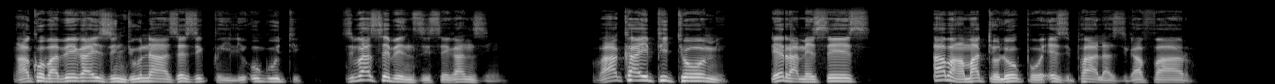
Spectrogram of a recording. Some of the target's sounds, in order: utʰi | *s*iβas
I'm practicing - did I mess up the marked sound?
yes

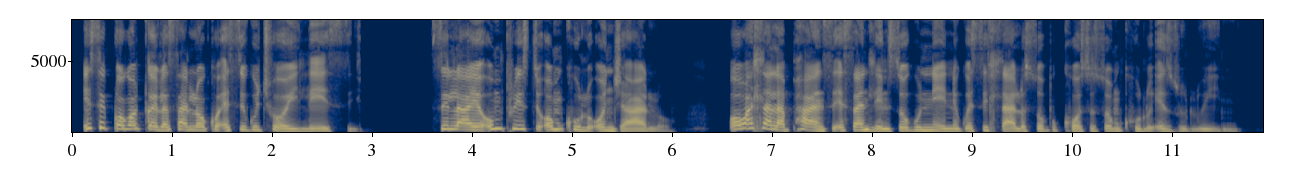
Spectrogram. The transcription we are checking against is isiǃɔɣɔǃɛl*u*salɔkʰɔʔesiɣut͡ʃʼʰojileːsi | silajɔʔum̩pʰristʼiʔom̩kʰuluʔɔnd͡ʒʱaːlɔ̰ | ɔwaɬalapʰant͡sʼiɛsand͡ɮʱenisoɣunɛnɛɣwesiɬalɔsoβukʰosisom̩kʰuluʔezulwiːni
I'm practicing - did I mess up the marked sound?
yes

